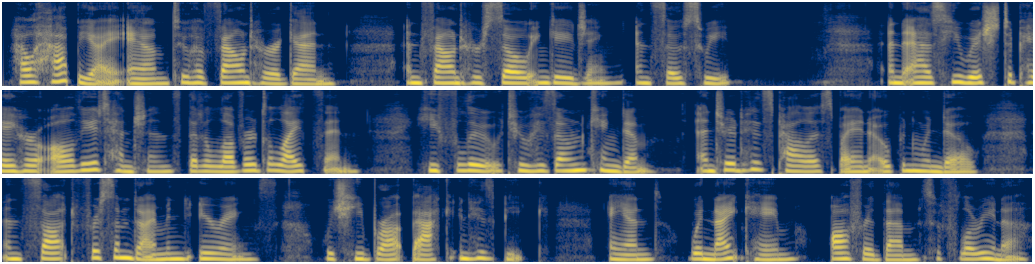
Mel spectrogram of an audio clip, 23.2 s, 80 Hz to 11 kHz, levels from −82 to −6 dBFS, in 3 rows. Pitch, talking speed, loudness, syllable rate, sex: 210 Hz, 175 wpm, -18 LUFS, 4.5 syllables/s, female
